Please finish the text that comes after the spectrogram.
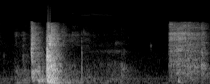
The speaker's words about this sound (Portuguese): Fechar a porta aqui.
